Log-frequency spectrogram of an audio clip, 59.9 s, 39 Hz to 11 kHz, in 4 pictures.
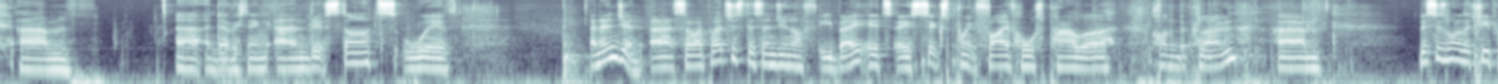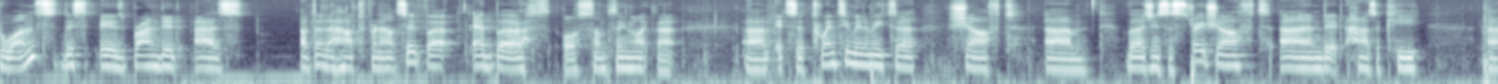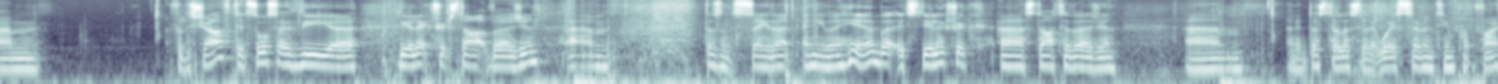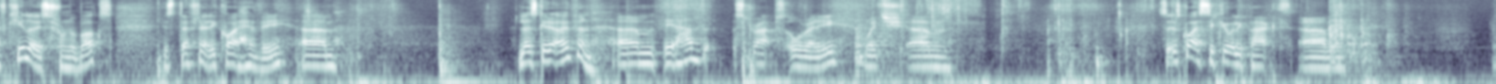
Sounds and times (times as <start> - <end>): Speech: 0.0 - 1.0, 1.6 - 4.6, 5.9 - 13.3, 14.2 - 21.8, 22.4 - 29.2, 29.8 - 30.5, 31.5 - 36.2, 37.0 - 41.2, 41.8 - 48.4, 50.1 - 54.6, 56.5 - 58.8.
